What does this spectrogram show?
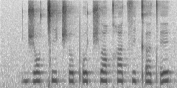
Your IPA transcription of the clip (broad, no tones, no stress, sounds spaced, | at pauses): d͡ʒ ɔ ǀ i t͡ʃʼ ɤ pʼ o t͡ʃʰ ɤ qʰ ɜ t͡s i kʼ ɐ tʼ e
